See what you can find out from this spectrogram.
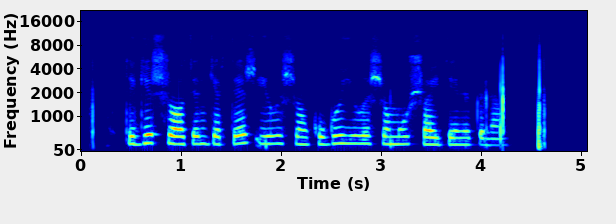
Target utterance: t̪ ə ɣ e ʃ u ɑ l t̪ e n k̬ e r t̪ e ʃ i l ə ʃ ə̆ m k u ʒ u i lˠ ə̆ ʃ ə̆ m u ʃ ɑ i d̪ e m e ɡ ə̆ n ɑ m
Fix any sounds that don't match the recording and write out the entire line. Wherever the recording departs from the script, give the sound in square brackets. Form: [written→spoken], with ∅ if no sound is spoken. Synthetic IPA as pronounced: t̪ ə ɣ e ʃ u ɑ l t̪ e n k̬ e r t̪ e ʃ i l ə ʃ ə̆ m k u [ʒ→ɣ] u i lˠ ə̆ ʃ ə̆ m u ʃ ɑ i d̪ e m e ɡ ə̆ n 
